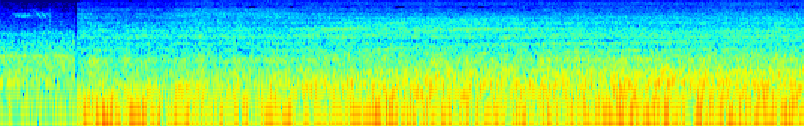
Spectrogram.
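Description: Limited express Hashidate train pulling in alongside the platform: a steady low rumble of wheels and running gear, with a faint high whine from about two seconds in.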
